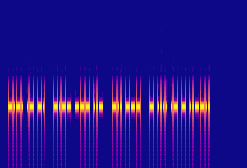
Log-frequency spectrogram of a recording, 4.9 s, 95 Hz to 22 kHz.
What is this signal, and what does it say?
Morse code, heard as a keyed tone, about 44 wpm, 700 Hz. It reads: CAN YOU DO THAT?
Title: Sentences from Top 100 Words 45wpm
